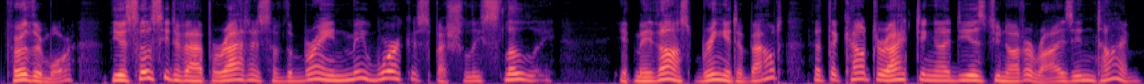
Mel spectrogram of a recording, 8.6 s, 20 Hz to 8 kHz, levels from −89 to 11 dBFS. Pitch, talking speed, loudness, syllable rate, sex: 170 Hz, 180 wpm, -20 LUFS, 6.2 syllables/s, male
